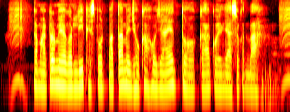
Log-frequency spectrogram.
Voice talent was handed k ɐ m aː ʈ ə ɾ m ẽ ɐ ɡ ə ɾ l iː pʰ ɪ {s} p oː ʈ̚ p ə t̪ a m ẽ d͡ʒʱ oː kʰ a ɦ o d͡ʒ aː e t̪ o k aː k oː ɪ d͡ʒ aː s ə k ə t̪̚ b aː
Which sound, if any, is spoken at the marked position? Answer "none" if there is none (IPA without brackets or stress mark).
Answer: s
